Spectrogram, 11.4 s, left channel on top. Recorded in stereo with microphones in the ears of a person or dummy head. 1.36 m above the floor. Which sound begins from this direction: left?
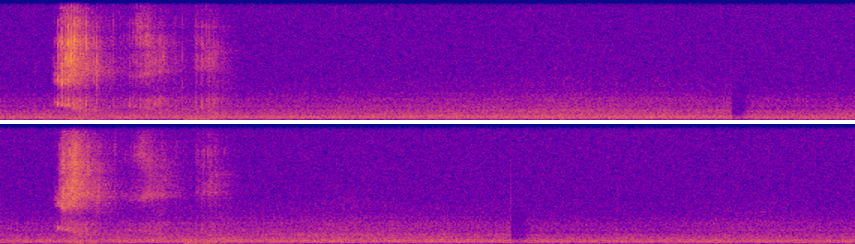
Chewing, at 0.7 s.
